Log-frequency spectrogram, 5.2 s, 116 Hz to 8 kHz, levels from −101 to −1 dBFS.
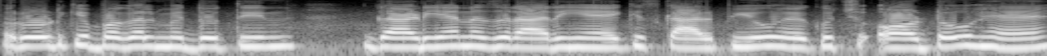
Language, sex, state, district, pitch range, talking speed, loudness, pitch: Hindi, female, Jharkhand, Garhwa, 225-245 Hz, 195 wpm, -11 LUFS, 235 Hz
